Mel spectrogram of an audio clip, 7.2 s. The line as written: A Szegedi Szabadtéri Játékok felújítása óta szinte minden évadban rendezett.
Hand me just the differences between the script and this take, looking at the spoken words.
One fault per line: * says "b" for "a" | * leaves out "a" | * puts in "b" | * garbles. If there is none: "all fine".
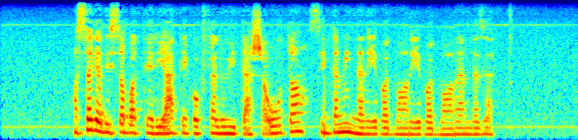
* puts in "évadban"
